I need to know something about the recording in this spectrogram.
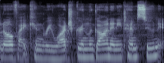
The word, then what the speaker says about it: Gurren Lagann: Obviously, I noticed Evangelion in the episode, but like I forgot about Gurren Lagann or Gurren Lagann. I don't care how it's pronounced.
